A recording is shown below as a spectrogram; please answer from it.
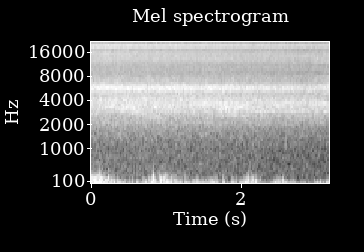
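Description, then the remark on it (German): Wind gusting steadily through foliage at midday, with a soft continuous rustle of leaves over low, buffeting rumbles that swell and fade unevenly. No voices, just the outdoor breeze throughout. “Der Wind kündigt Regen an.”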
